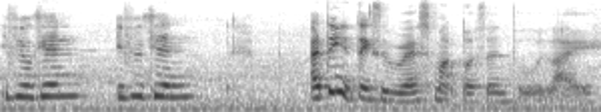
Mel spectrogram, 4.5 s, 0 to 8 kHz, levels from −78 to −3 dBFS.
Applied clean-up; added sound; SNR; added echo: none; none; none; none.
